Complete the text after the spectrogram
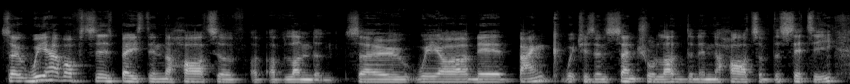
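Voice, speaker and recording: A man with a British accent at a medium pitch, moderate in pace, with ordinary pitch variation and hardly any pauses. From England, Leicestershire. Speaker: legal recruiter. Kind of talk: interview. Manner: repeats words, halting.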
